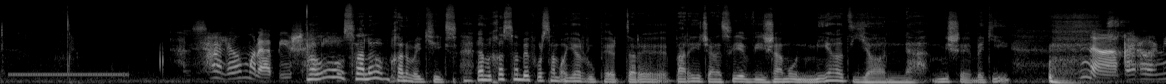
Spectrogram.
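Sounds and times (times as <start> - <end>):
electronic beep tone of a telephone being dialed: 0.0 - 1.3
low hum: 0.0 - 11.6
speech: 2.0 - 11.6.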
